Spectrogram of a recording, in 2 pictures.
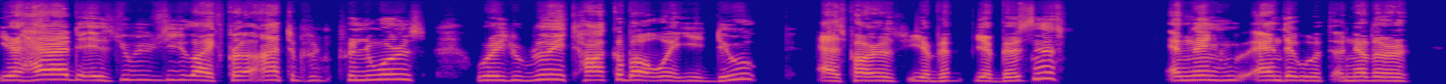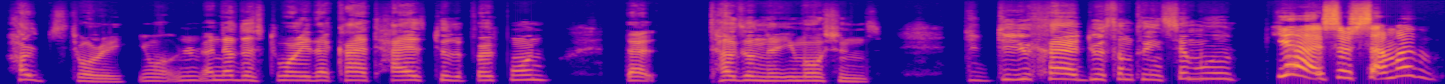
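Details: Stuttering in an adult male podcast host with cerebral palsy and a lifelong speech impediment, who still stutters though less than before.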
